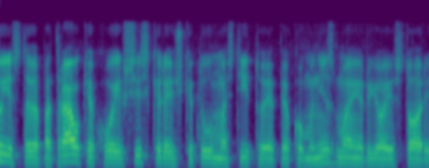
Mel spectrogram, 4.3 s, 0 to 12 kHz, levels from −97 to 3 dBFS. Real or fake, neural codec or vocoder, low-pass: real; none; 7.2 kHz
